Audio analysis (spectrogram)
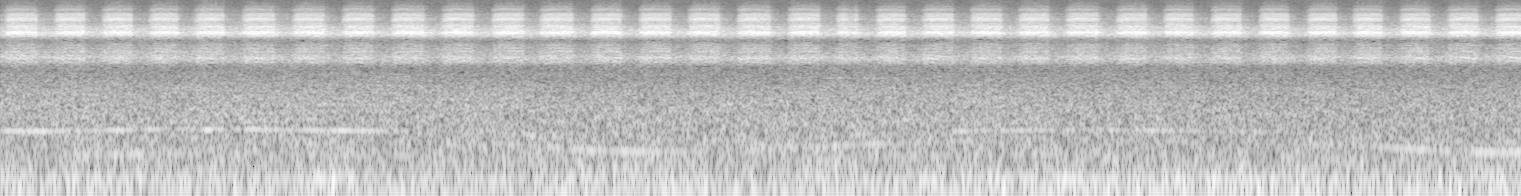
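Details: Pine forest at sunset alive with crickets, recorded in XY stereo without looping: rapid, even high-pitched chirps repeating about twice per second, a faint low hum drifting underneath.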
